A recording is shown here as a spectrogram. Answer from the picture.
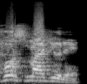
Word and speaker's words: force majeure: Which of the following is a vis major or a force majeure? We should not say force majeure. Force majeure. That is the pronunciation.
